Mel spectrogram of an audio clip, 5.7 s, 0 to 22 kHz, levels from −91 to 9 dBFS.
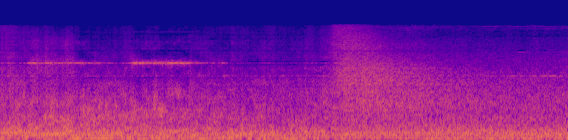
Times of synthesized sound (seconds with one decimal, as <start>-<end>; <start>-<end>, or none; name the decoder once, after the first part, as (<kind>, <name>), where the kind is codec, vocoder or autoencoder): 0.0-3.4 (codec, HILCodec)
